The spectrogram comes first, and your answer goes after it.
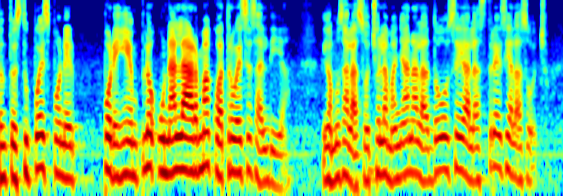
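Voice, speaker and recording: A woman with an unremarkable speaking voice talks at a fairly quick pace. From Colombia. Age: 50s. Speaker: motivational speaker and author. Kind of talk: interview.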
